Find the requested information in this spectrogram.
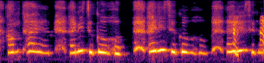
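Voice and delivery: high, loud wailed plea; hammed-up sobbing with laughter in it; mock crying. Exhausted traveler pleading with officials to go home, crying. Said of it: "I just started crying".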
